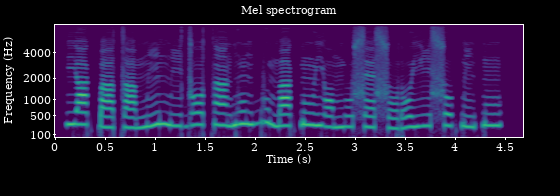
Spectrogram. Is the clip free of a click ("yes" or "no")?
yes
